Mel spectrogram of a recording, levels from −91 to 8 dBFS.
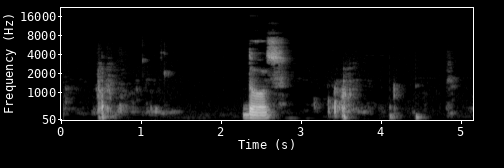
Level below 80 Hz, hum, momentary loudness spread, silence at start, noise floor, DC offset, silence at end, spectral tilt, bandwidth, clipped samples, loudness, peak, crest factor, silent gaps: -72 dBFS; none; 28 LU; 0.45 s; -79 dBFS; under 0.1%; 0.65 s; -5 dB/octave; 9.2 kHz; under 0.1%; -26 LUFS; -4 dBFS; 26 dB; none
